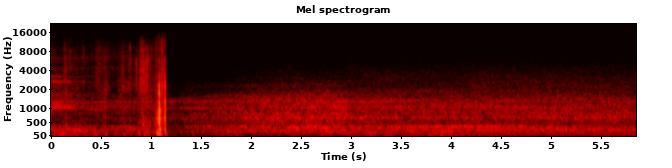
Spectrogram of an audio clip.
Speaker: cool the compressor has engaged and is in active cooling mode you hear it buzzing that is high speed making its noise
